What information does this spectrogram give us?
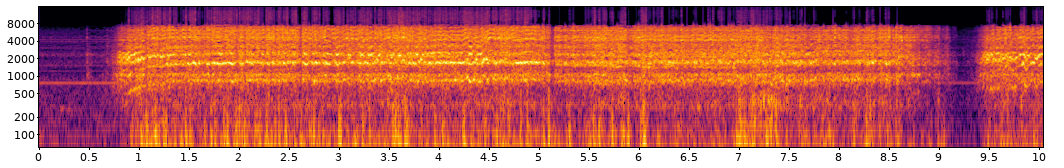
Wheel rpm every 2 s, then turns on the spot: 90, 220, 220, 210, 140.
none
